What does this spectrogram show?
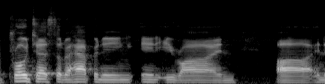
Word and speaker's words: Iran: You support the Iranian people, but you're pronouncing our country's name wrong. Our country is named Iran.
